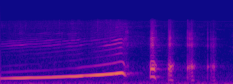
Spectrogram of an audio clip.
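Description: A playful voiced "whoo" that slides steadily upward in pitch for over a second, followed by a few short bursts of laughter.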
